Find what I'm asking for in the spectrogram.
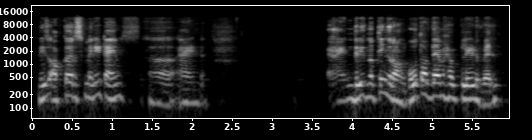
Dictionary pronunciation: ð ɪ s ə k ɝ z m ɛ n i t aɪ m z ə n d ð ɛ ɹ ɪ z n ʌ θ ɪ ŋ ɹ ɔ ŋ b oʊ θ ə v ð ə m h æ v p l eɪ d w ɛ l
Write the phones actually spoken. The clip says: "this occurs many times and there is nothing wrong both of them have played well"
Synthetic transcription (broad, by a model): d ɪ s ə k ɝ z m ɛ n i t aɪ m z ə n d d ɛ ɹ ɪ z n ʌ t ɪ ŋ ɹ ɔ ŋ b oʊ t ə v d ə m h æ v p l eɪ d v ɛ l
